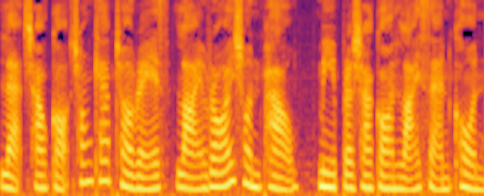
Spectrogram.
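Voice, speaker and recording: Woman, medium pitch, formal scripted news narration, careful enunciation, dry close sound. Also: animated, a little fast, fairly bright tone, no echo. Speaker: radio presenter.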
